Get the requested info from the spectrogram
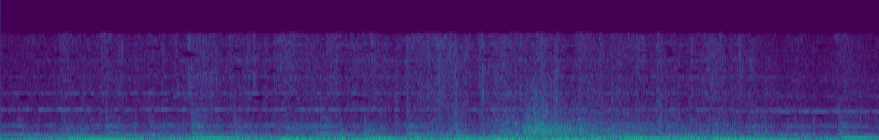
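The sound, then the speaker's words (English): A horse's hooves clatter in a steady, fast rhythm, loud, over a dense rumbling background, with no one speaking. “Be one with the horse.”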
